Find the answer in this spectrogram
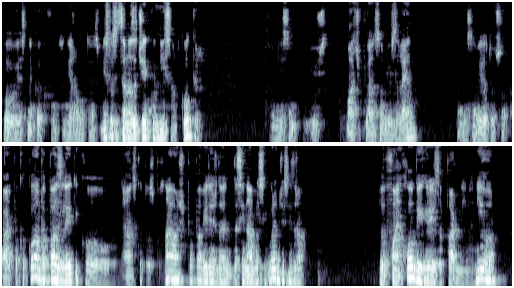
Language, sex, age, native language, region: Slovenian, male, 30-49, Slovenian, Southeast Slovenia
